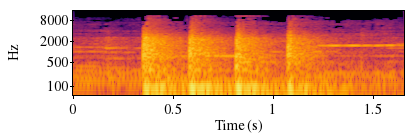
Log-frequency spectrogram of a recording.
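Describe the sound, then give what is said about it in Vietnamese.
Four sharp knocks on a door come in an even, fairly quick rhythm. Each is a short, solid thud that dies away fast, with quiet between the strikes. “Ngoài cửa đúng lúc lại vang lên một tiếng gõ cửa.”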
